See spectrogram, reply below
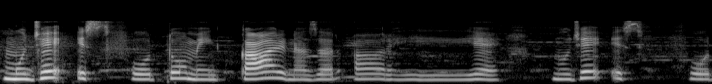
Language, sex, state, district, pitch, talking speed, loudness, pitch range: Hindi, female, Madhya Pradesh, Umaria, 245 Hz, 100 wpm, -21 LUFS, 230-285 Hz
